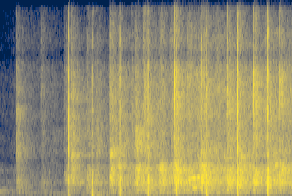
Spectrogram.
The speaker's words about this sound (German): Darf ich mal um Handzeichen bitten? Wir haben Brasilianer unter uns. Alle anderen bitte einen Applaus.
